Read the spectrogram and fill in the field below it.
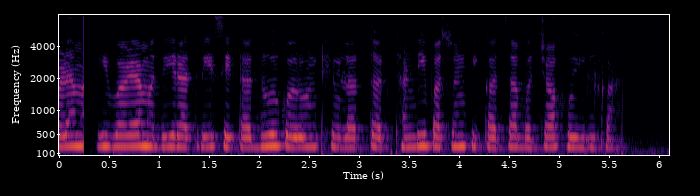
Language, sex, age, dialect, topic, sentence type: Marathi, female, 60-100, Varhadi, agriculture, question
